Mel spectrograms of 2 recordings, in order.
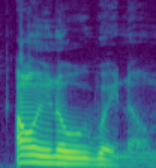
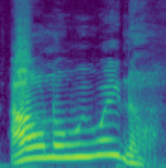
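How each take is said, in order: First: Said in the usual way. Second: Exasperated. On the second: Real, not acted. Exasperated about long wait.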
